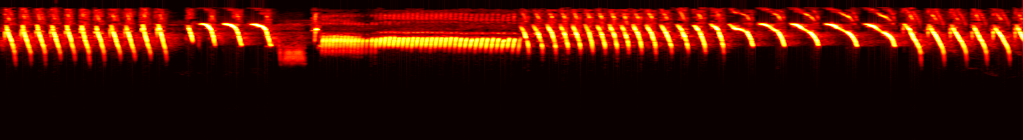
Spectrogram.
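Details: Canary mating song: long series of fast falling whistled notes, a brief nasal note, then a steady buzzy rolled trill lasting over a second, returning to rapid repeated descending whistles.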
